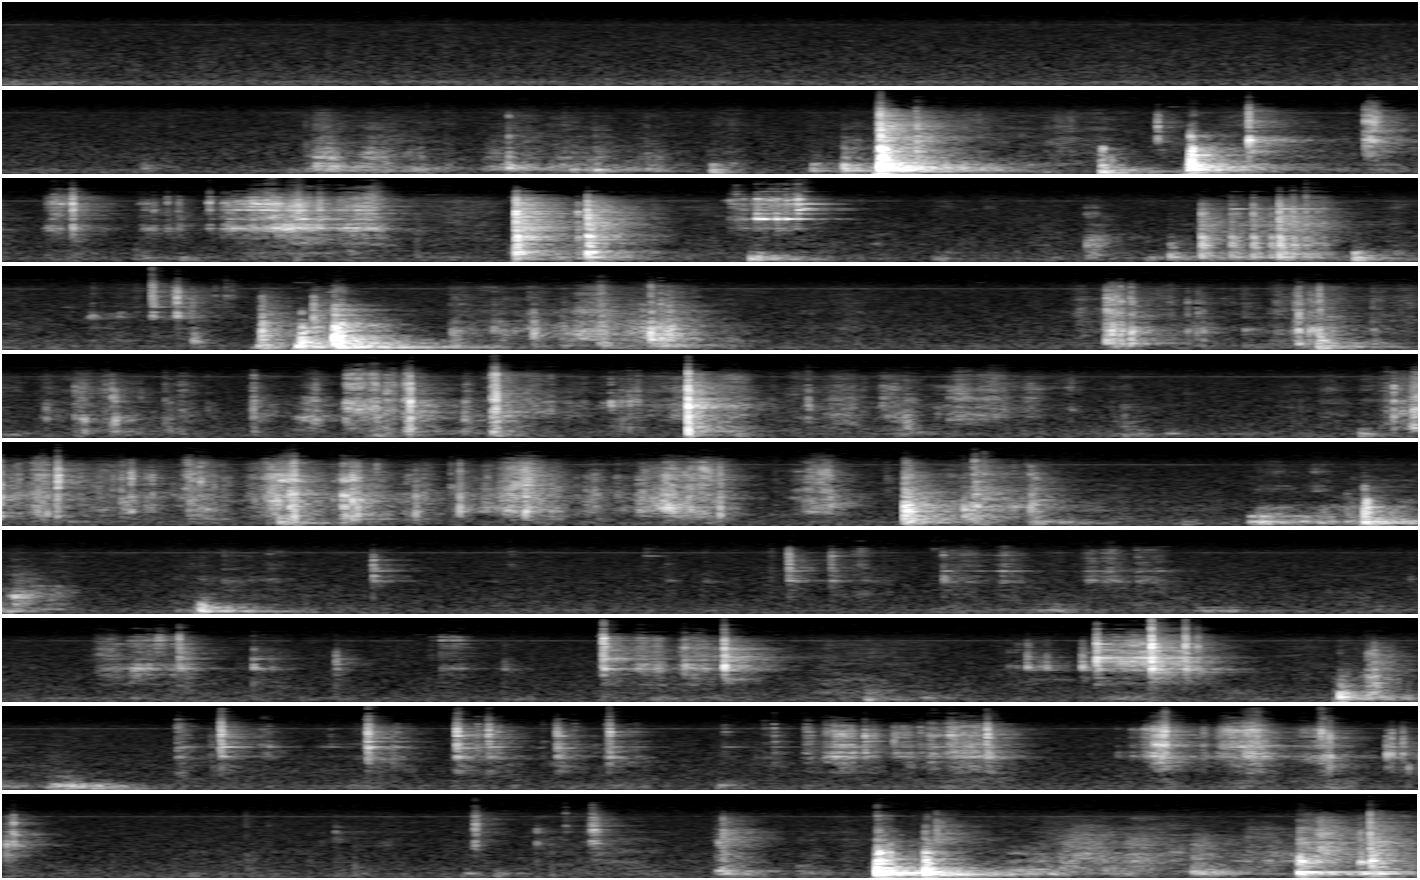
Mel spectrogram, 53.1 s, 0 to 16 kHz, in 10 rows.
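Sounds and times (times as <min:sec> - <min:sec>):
small metal clicks and rattles: 0:43.1 - 0:48.0.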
